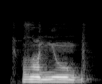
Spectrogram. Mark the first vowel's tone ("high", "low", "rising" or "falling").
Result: low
